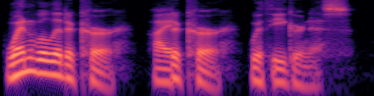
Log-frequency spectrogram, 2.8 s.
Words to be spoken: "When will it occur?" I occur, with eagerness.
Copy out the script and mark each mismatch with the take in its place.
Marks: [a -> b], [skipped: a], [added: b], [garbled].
"When will it occur?" I occur, with eagerness.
